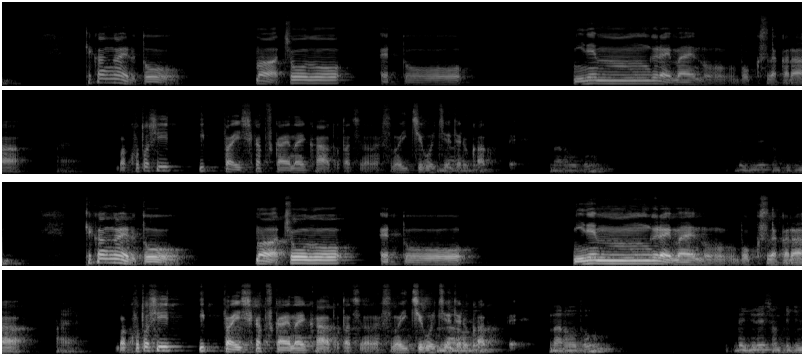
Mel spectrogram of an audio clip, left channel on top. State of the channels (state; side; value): quieter; left; 11.8 dB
